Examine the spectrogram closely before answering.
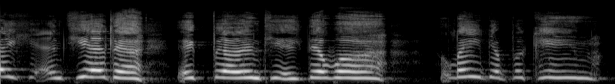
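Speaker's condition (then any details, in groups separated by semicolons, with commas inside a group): Cerebral palsy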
